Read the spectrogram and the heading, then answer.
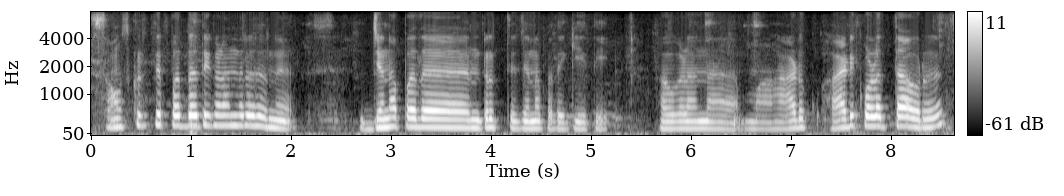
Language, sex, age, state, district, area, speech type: Kannada, female, 60+, Karnataka, Koppal, rural, spontaneous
